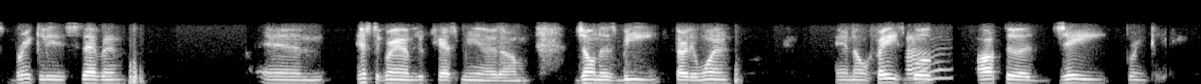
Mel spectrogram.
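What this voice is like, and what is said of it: Southern American accent. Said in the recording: “You can tell a Southern man when the Southern man gets nervous and you start to hear their accent. I just heard his Southern accent the whole time.”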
